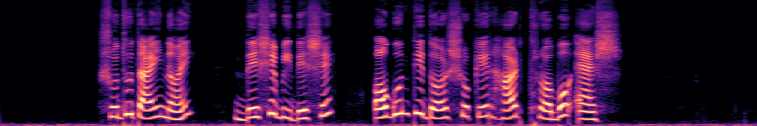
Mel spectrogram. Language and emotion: Bengali, neutral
